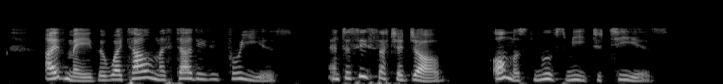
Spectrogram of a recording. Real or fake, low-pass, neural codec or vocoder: real; 5.4 kHz; none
